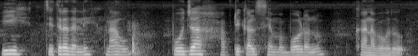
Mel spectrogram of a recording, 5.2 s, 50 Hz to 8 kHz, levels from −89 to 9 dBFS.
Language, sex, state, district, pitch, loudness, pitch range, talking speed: Kannada, male, Karnataka, Koppal, 155 Hz, -19 LUFS, 140-165 Hz, 90 wpm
